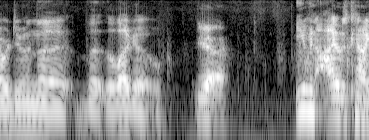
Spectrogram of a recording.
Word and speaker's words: Lego: Do you say Lego or Legos? Lego cuz that's how it's pronounced.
